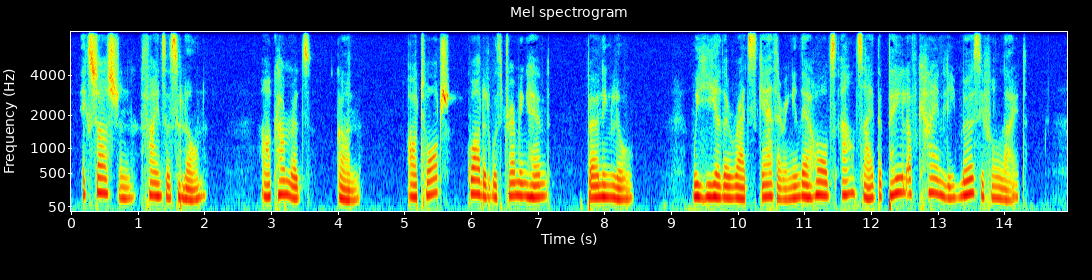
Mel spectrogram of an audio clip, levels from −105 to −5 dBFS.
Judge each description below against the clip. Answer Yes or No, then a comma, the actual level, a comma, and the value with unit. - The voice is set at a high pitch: No, medium, 160 Hz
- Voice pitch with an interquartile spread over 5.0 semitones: No, average, 3.2 semitones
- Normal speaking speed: No, slow, 120 wpm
